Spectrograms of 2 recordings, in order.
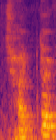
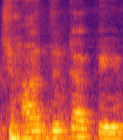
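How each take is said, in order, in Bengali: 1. d ধ্বনিটি পরের t-এর সঙ্গে মিশে যায়। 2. d ধ্বনিটি t-এর আগে স্পষ্টভাবে উচ্চারিত হয়। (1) "কিন্তু বলেননি, আজকাল কিন্তু সকলেই তাই বলেন" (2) "দটা পরিষ্কার শোনা যায়"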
